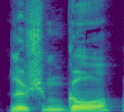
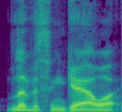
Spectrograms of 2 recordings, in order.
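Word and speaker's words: Leveson-Gower: South Africa by Shrimp Lucian Gore, or Levison Gower if you're reading it phonetically, and a gold tycoon called Abe Bailey.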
